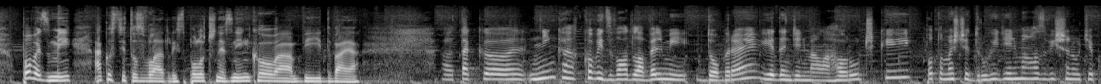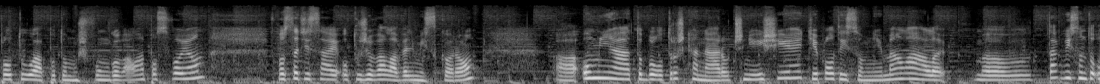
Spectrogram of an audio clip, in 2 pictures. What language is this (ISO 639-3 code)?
slk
